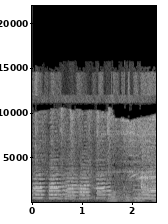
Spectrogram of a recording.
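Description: Brass band playing live: trombones and trumpets blowing a run of short, punchy repeated notes.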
